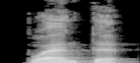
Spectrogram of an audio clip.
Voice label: "poente", dialettale, crespinese

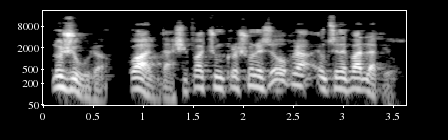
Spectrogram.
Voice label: "fa un crocione", crespinese

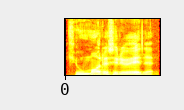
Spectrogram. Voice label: "chi un more si rivede", crespinese

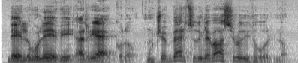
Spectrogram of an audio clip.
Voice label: "arrieccolo", crespinese

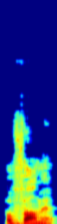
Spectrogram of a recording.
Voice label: "levassi la sete", crespinese

